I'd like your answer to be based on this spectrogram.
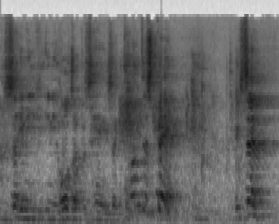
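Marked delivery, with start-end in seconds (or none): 1.6-2.3 grandpa showing size. Retold or imitated.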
